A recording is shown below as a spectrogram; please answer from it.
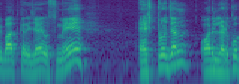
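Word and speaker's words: estrogen: लेकिन बोलेंगे जब ओ साइलेंट रहेगा। ठीक है? देख लो। देख लो, देख लो, देख लो। कहीं लिखा हुआ है क्या? टेस्टोस्टेरोन इन मेल और एस्ट्रोजन इन फीमेल।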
